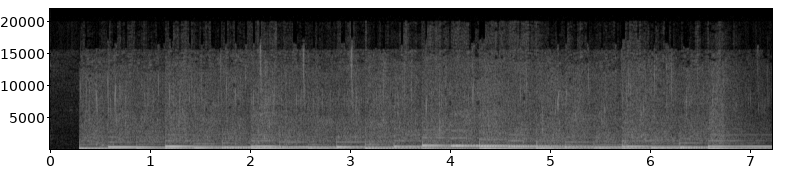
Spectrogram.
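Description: A sequence of soft, round synth plucks plays a simple melody, each note decaying quickly, steady and clean with no voices.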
